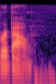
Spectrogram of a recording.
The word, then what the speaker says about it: REbeL: As you know by now, our name is pronounced REbeL, like the verb to rebel.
